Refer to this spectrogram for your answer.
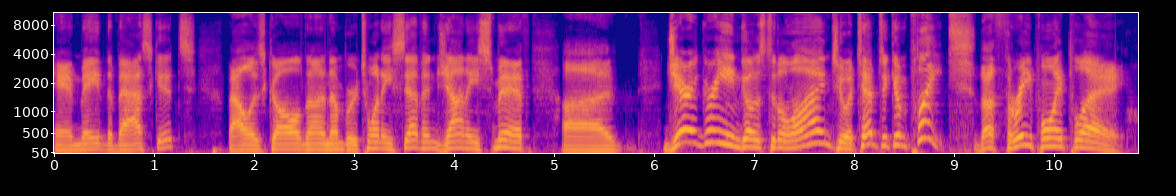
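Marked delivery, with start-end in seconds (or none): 1.7-10.6 arena public-address announcer voice. Showing a past PA announcer bit for a foul call: PA announcer voice. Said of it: "I can really lean into the P A voice".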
